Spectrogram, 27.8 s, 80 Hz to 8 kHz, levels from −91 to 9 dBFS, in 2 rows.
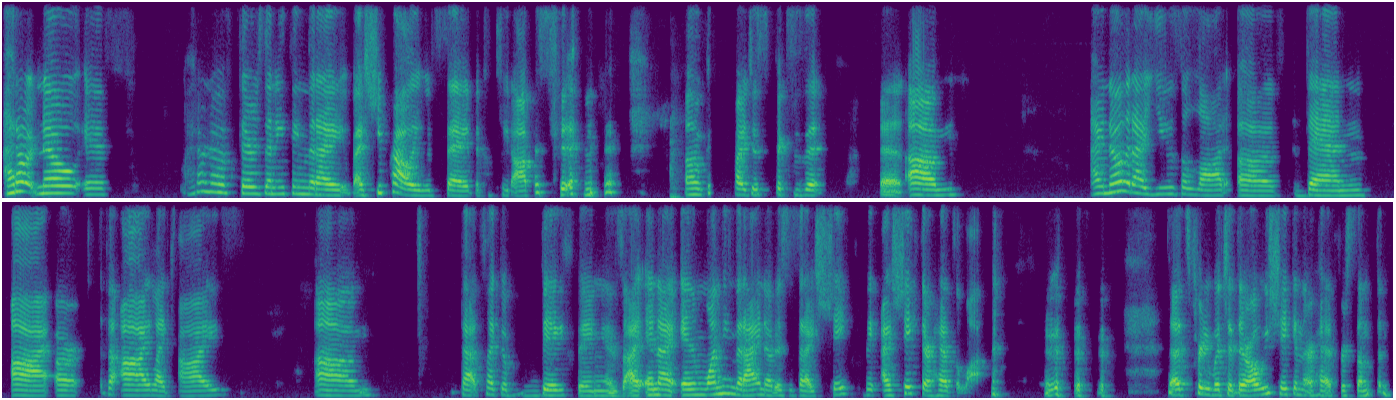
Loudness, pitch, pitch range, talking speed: -15 LUFS, 225 Hz, 205-265 Hz, 170 wpm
